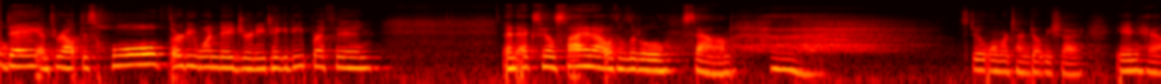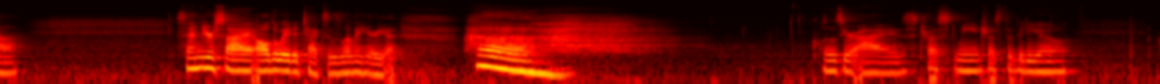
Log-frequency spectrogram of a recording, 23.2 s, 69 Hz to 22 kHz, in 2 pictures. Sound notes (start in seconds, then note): 7.4 sighing breath; 16.2 sighing breath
